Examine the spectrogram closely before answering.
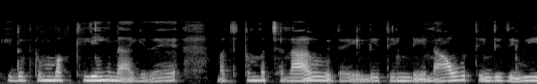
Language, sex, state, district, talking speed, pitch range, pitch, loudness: Kannada, female, Karnataka, Shimoga, 135 wpm, 155-185 Hz, 175 Hz, -19 LUFS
